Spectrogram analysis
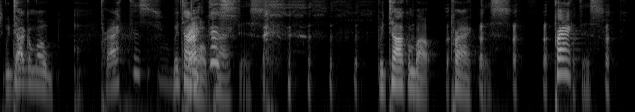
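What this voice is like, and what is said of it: Imitates another person's voice. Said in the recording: “your best Allen Iverson impersonation”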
